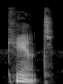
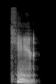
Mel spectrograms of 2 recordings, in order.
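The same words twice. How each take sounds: First: The final T is clearly released. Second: The final T is barely heard. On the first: "simply pronounce the letter T" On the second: "because the tongue and voice stop"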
